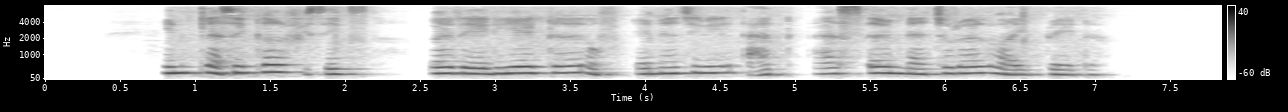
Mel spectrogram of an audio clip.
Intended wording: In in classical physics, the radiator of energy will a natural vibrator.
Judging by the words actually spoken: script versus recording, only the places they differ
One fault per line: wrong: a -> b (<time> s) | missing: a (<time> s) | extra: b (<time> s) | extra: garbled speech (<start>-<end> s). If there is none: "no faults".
missing: in (1.1 s)
wrong: the -> a (2.6 s)
extra: act as (4.7 s)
